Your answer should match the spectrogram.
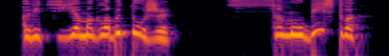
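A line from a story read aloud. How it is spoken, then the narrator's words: Barely audible. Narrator (Russian): Слово еле слышно слетело с губ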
